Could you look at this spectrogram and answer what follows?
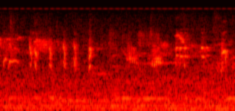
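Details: Eurasian reed warbler heard from a laurel bush: a looser series of scratchy chirps and short whistled notes with small gaps between them, over a faint low steady hum.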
